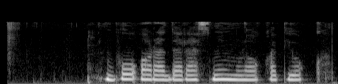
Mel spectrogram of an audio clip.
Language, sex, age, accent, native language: Uzbek, female, 18-24, Andijon, Uzbek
